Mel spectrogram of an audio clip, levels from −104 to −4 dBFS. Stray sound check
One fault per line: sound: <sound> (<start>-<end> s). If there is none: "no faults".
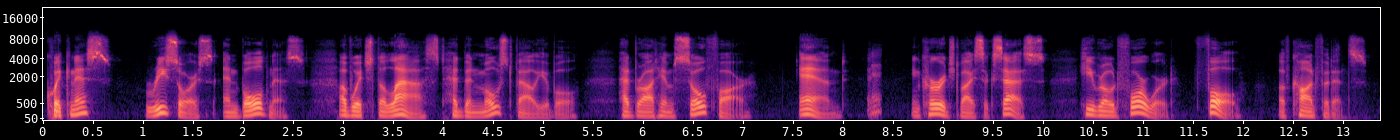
sound: laugh (8.2-8.4 s)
